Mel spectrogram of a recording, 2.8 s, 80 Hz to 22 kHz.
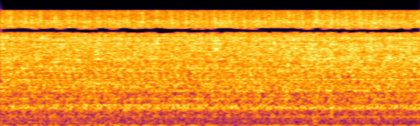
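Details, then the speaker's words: Mercedes-Benz KE-Jetronic engine (W124/W126, I4/6/V8) idling high at about 1,500 rpm with a steady whistle; idle control valve letting in too much air, fixed by adjusting the idle control valve. "well I know this thing works it just it gives the engine too much air in ity"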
